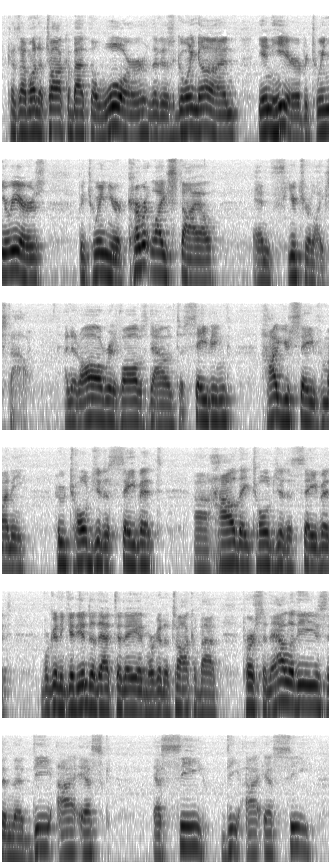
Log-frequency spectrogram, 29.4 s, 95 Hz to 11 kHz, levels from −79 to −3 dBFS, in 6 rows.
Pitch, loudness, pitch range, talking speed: 130 Hz, -17 LUFS, 115-140 Hz, 150 wpm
